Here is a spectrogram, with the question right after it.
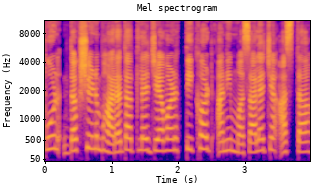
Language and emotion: Goan Konkani, neutral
